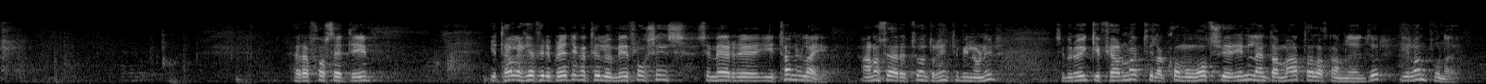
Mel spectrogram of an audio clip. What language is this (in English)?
Icelandic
